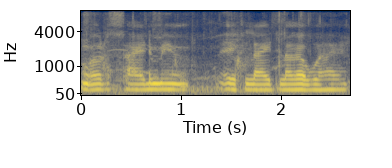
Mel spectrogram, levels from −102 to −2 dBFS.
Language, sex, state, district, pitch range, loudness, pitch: Hindi, male, Jharkhand, Deoghar, 150-155 Hz, -16 LUFS, 150 Hz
